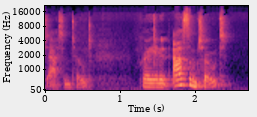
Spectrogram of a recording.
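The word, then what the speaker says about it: asymptote: toote we said that's another important thing it's pronounced ASM toote okay and an ASM toote is a boundary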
